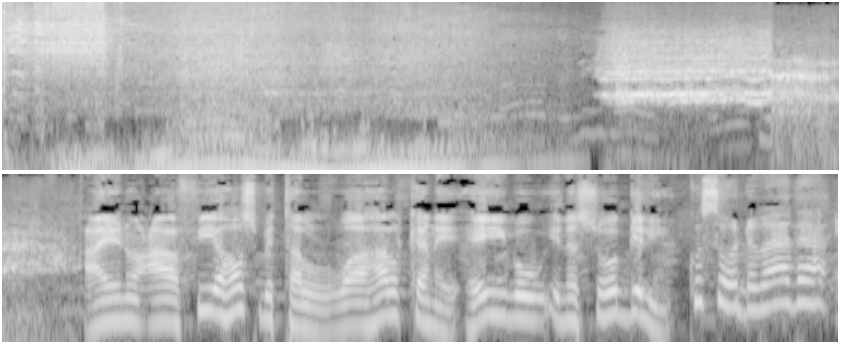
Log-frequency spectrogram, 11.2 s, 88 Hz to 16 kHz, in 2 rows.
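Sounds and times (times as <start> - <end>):
car engine revving: 0.0 - 6.1
skidding tyres screeching: 0.0 - 6.2
speech: 6.2 - 11.1.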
